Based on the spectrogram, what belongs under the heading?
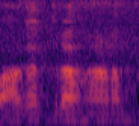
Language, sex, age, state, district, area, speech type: Sanskrit, male, 18-30, Karnataka, Yadgir, urban, spontaneous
